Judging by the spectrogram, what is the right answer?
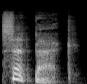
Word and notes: setback: British English

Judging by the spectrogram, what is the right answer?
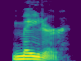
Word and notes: mater: American English

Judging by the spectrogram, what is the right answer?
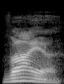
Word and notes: via: American English

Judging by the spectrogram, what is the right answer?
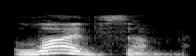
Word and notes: lithesome: British English

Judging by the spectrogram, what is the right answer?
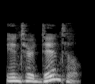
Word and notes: interdental: British English

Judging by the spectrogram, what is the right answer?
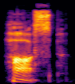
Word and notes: hasp: British English

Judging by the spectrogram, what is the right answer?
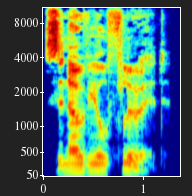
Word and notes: synovial fluid: British English

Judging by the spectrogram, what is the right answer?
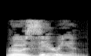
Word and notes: rosarian: British English

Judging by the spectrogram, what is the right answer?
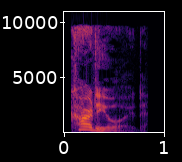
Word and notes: cardioid: British English

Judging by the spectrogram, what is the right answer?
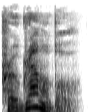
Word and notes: programmable: British English

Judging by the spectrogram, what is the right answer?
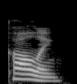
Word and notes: colling: British English

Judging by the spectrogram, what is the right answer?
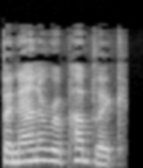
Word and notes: banana republic: American English

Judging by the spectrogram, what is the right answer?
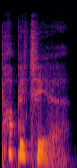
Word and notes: puppeteer: British English

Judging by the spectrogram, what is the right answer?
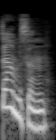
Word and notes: damson: British English

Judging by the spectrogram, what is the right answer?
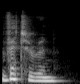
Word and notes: veteran: British English

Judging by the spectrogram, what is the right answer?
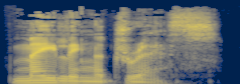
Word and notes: mailing address: British English

